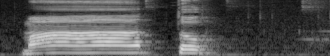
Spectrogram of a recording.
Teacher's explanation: তোক শক্ত হবে, গলার ভিতরে আটকে যাবে, বাড়ি খাবে না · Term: হামজায় সাকিন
